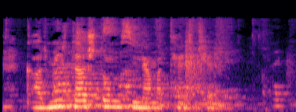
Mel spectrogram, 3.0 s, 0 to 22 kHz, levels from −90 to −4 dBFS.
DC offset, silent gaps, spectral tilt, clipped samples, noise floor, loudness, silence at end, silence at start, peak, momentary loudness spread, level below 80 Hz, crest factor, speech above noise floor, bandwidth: under 0.1%; none; -5 dB/octave; under 0.1%; -40 dBFS; -19 LUFS; 0.15 s; 0.05 s; -4 dBFS; 15 LU; -48 dBFS; 16 dB; 22 dB; 11.5 kHz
